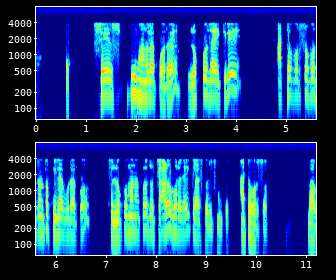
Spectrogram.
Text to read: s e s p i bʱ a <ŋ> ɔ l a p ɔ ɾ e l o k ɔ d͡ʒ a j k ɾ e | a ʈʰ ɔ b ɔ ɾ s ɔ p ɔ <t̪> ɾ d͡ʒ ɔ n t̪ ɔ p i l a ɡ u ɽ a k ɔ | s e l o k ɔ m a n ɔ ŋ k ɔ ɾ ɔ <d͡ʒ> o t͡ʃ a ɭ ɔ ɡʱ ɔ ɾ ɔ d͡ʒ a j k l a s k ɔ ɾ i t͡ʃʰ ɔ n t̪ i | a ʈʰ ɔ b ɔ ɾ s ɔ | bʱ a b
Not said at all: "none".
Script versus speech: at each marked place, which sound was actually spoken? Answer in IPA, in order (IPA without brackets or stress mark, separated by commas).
ŋ, none, d͡ʒ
